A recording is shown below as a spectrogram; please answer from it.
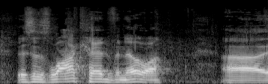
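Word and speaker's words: Lochhead: mention what it is she's right this is lockhead vanilla uh it's a company that specializes in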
